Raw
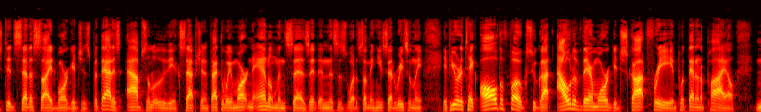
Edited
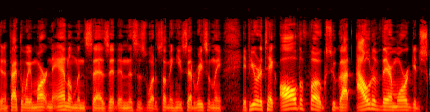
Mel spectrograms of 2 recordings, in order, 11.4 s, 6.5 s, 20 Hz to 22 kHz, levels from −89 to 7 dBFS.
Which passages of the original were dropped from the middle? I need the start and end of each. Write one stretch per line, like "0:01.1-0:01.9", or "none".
none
